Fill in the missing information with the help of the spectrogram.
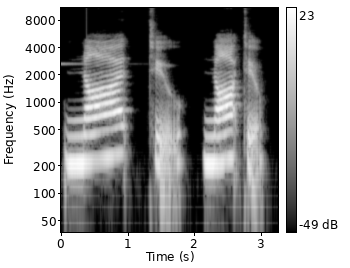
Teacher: Similar to the last phrase, the not ends with a t sound and to begins with a t. So drop one of the t sounds and say not to, not to.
